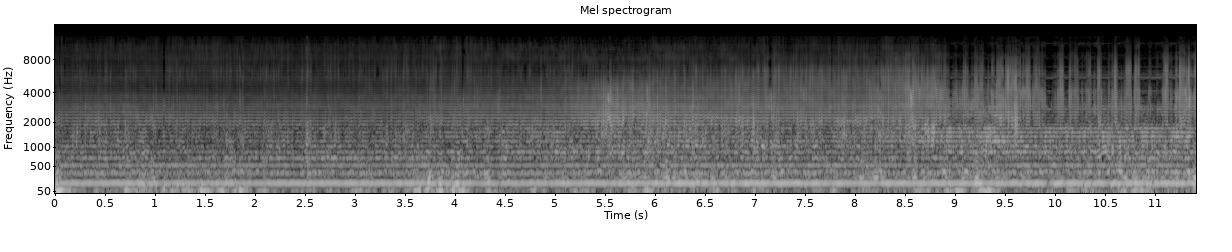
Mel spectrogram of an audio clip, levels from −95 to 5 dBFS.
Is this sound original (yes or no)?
no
